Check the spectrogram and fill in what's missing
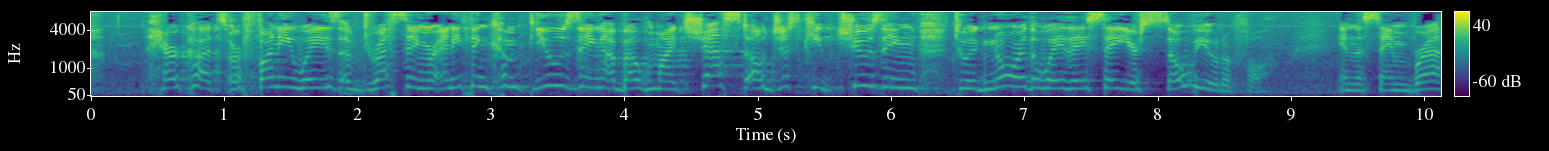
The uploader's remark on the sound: Live from the Vancouver Poetry Slam. Listen in on CJSF 90.1 fm in Vancouver, Canada.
